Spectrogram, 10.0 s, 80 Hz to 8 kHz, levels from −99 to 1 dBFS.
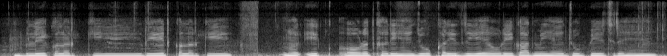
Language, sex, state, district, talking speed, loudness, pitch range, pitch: Hindi, female, Bihar, Saran, 140 wpm, -21 LUFS, 210-225 Hz, 215 Hz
